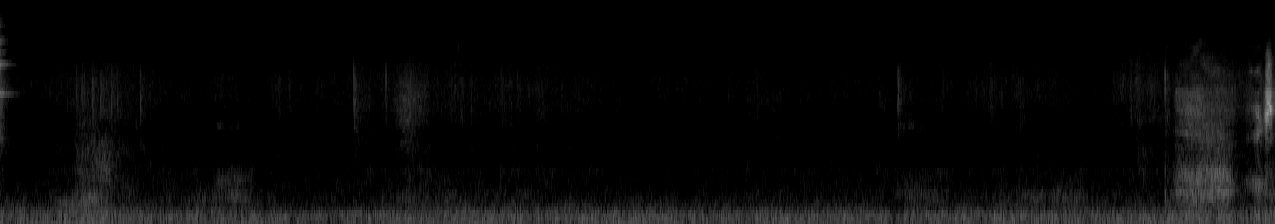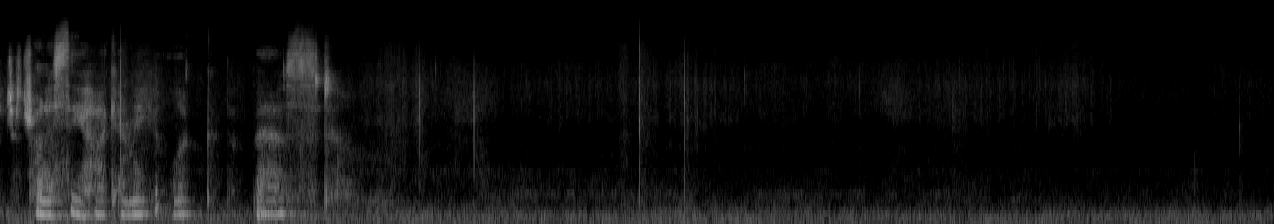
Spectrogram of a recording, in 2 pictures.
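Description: Hands and a comb rustle softly through long hair.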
